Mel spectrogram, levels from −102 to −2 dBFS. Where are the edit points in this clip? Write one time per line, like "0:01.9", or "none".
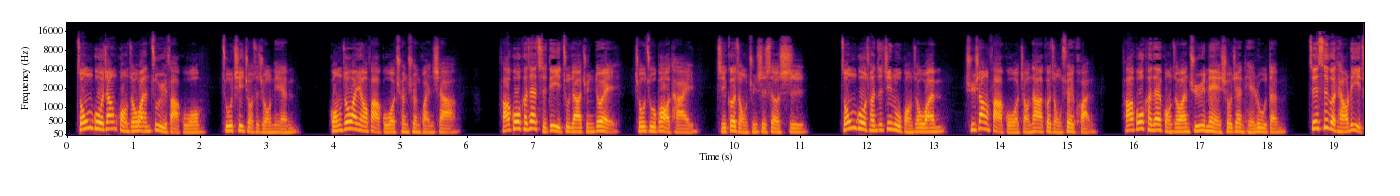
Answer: none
